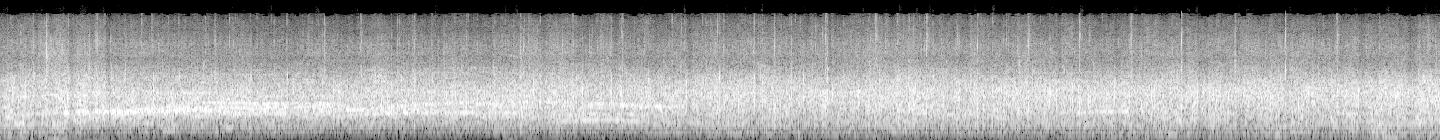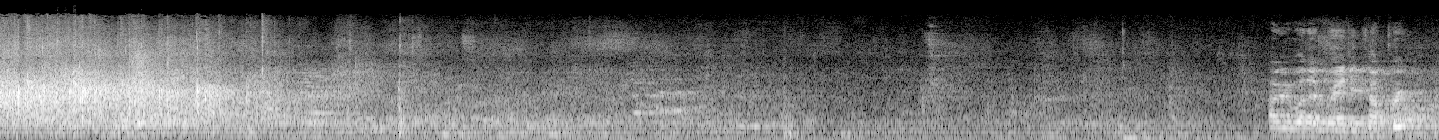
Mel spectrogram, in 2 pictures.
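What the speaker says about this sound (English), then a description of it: "Let's give these athletes a round of applause." Audience applause for athletes being honored at a school event, a loud sustained ovation from a large crowd that fades over time and tapers off, with a burst of voices near the end.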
